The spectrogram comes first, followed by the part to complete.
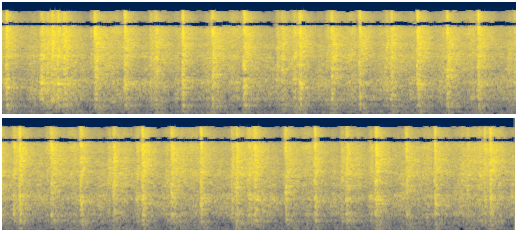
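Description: A pair of maracas shaken in a steady, even rhythm of about three to four strokes a second. Each stroke snaps the beads one way and catches them coming back, giving a triplet-feel riff.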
